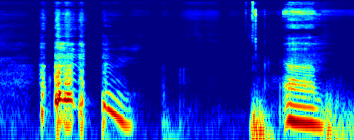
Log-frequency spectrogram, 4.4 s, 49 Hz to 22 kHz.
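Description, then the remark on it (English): A man clears his throat and coughs several times in short, harsh bursts in the morning, around 8:30, with a brief pause before a final raspy throat-clearing grunt. No talking. “Fucking recording this right now, so my throat's all fucking all, I guess, closed up and shit. Or just, you know, morning coughs or whatever.”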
